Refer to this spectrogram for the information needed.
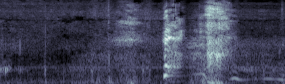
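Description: Two muffled, suppressed sneezes in quick succession after a short inward catch of breath; stifled sneezing.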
